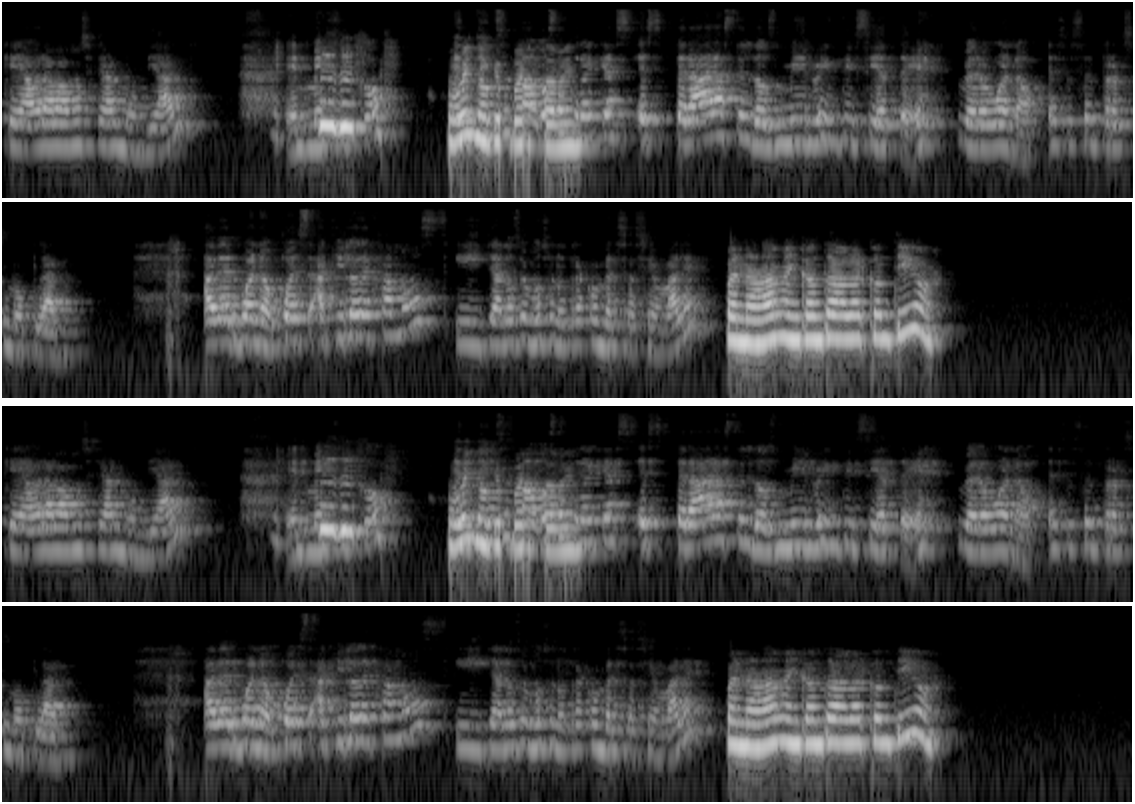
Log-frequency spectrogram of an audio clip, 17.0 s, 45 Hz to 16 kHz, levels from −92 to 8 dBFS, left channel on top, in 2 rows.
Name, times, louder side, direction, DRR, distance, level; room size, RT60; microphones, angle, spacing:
voice 1, 0.0-1.4 1.8-2.8 3.4-9.0 10.0-13.7, left 3 dB, 50° left, 6.8 m, -34 dB
voice 2, 2.4-2.7 3.3-4.3 13.9-15.5, left 3 dB, 75° left, 0.8 m, -21 dB
19.0 x 8.3 x 4.2 m
head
